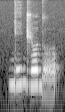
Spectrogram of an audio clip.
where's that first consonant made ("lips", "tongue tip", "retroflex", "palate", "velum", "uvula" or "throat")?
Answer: velum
